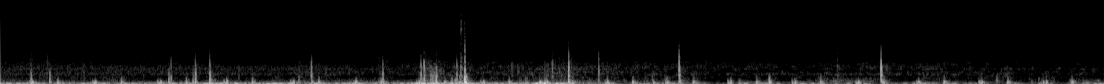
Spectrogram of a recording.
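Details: Heartbeat sounds recorded for ASMR: normal heartbeat.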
